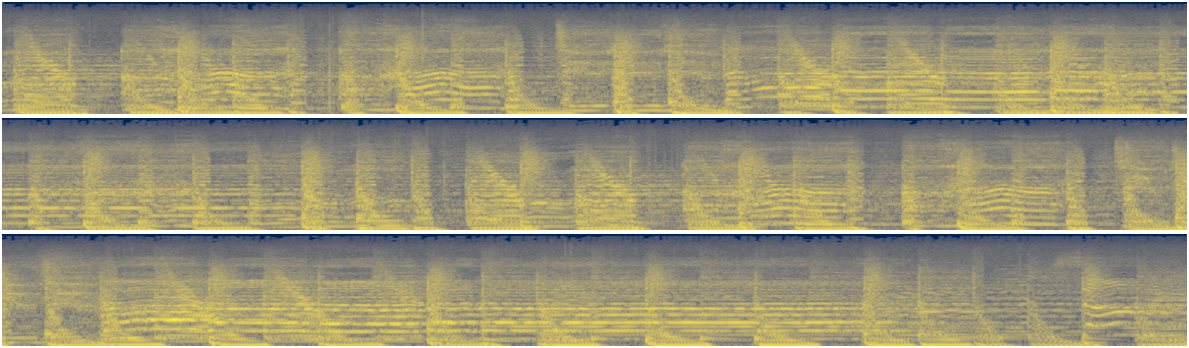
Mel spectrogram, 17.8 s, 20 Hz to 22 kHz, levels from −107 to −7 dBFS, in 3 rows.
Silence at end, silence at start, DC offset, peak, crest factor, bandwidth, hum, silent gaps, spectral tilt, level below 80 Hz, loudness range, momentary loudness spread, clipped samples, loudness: 0 s; 0 s; under 0.1%; -2 dBFS; 14 dB; 17.5 kHz; none; none; -4 dB/octave; -24 dBFS; 3 LU; 6 LU; under 0.1%; -17 LUFS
